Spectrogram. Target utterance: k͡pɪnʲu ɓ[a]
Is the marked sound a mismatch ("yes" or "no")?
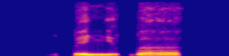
yes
